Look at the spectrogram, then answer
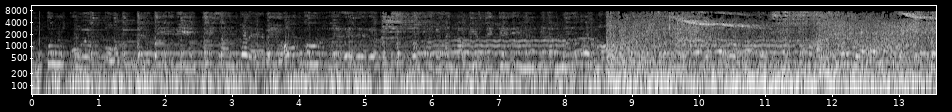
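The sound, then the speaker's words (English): Volcanic explosions boom and roar in a heavy, continuous low rumble, loud, swelling into a deeper, fuller roar partway through while voices carry faintly in the background, as the sun sets. “The explosions induce great enthusiasm for my youthful climbing companions.”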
